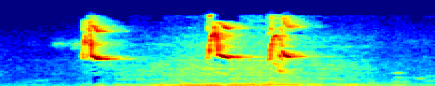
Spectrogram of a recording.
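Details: Black-winged myna giving three sharp, squeaky whistled notes, the first longer and louder, the last two close together, in lively song.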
